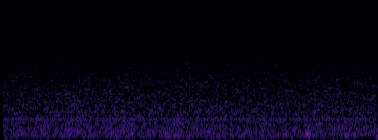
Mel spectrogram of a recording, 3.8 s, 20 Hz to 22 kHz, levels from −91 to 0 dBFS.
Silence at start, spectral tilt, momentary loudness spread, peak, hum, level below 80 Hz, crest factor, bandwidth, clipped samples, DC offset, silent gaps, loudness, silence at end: 0 s; -3.5 dB/octave; 1 LU; -56 dBFS; none; -88 dBFS; 14 dB; 16.5 kHz; under 0.1%; under 0.1%; none; -69 LUFS; 0 s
